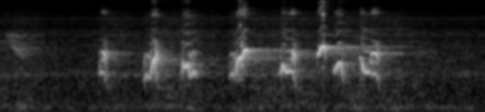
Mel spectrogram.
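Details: Streak-eared bulbul decoy bird calling to lure a wild flock: a quick run of seven short, bright chirpy notes in about one and a half seconds, clear and close with no background sounds.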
